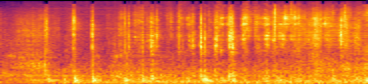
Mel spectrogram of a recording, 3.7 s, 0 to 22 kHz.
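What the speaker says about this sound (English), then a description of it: "You can hear that. It's all hollow behind that." Tapping and scraping on POR-15 coated metal that has gone hollow behind the coating, a run of close, dry, scratchy knocks and clicks in an irregular rhythm with no talk.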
